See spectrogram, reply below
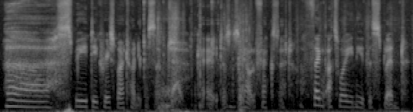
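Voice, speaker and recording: A young woman talks her way through a game in a relaxed, self-mocking chat, at times dropping to a quiet mutter. Her voice sits a little low. A steady hiss of noise runs under the recording. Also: normal speed. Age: young adult. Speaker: gameplay video host. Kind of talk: casual gameplay commentary. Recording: noisy home recording.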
